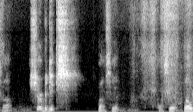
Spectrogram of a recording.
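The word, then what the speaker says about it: Charybdis: of shower oh dear c-h-a-r-y-p-d-i-s if you can pronounce that sherbetix that's it that's it Well Done yep yeah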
